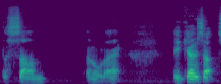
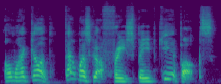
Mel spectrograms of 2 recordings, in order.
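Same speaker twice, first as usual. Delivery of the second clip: higher, thrilled gushing, forgetting the embarrassment; excited; 12 semitones higher than usual. Retold or imitated. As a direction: gush over the gadget like a kid. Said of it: "I've completely forgotten about it".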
